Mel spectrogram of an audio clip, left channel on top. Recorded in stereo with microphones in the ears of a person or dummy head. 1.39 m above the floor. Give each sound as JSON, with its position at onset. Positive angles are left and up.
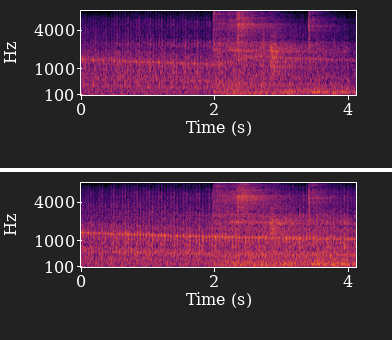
{"t": 2.0, "sound": "keys jangling", "side_deg": 20, "distance_m": 1.7}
